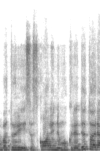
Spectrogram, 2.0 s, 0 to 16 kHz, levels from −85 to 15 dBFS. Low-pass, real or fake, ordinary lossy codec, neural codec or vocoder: 14.4 kHz; fake; Opus, 64 kbps; autoencoder, 48 kHz, 128 numbers a frame, DAC-VAE, trained on Japanese speech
